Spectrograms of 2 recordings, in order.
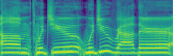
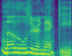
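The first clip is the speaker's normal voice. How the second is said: ordinary delivery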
